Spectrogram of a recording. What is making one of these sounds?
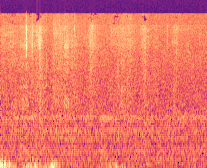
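A golf club thumps into sand.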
